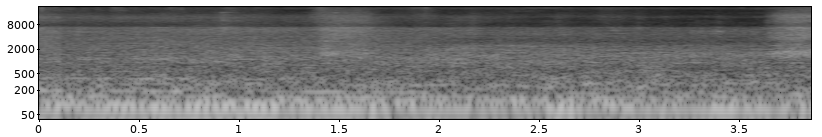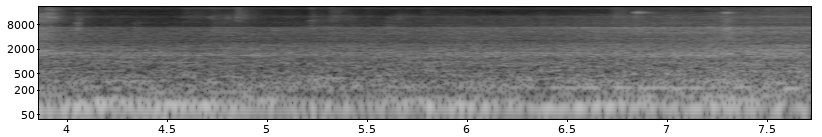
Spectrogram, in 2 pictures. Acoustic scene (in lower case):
street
